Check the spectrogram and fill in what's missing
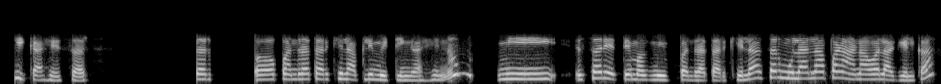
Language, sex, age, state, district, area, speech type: Marathi, female, 30-45, Maharashtra, Yavatmal, urban, conversation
